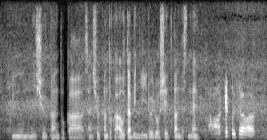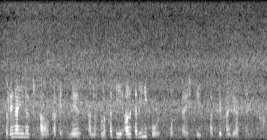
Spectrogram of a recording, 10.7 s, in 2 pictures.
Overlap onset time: none

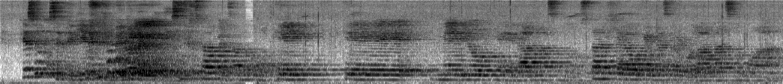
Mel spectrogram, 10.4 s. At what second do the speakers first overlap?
1.1 s

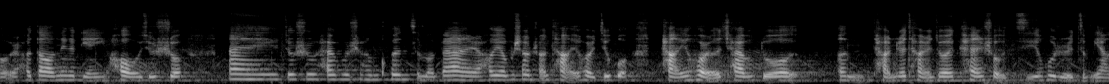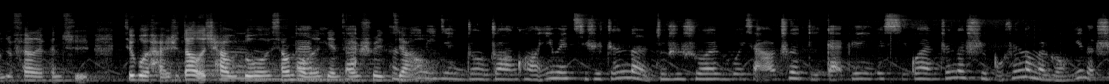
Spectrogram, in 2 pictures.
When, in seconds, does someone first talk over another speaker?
13.3 s

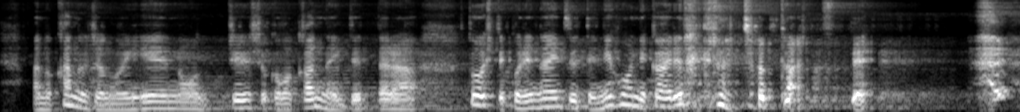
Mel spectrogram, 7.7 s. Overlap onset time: none

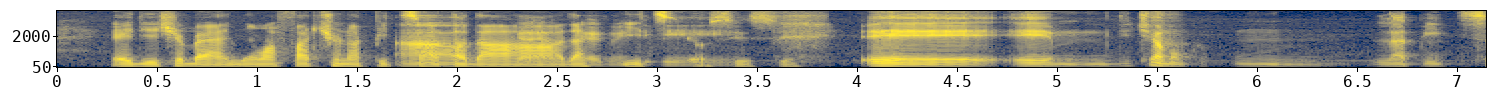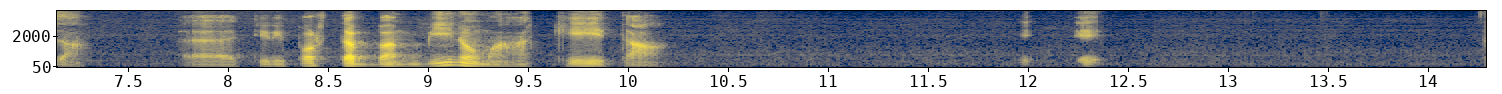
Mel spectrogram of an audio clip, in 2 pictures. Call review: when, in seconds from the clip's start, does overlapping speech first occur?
1.7 s

